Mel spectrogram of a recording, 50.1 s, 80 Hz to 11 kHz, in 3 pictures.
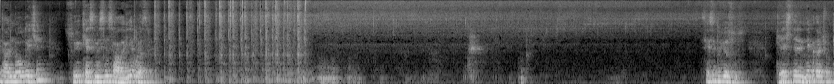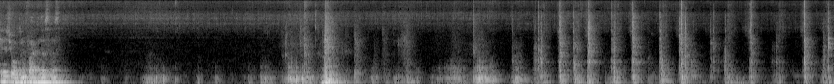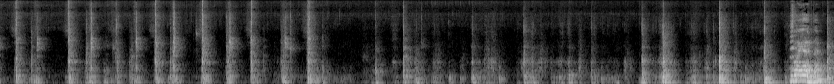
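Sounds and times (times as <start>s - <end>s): fill valve clicking and knocking: 2.5s - 6.3s, 26.0s - 40.0s, 40.8s - 50.0s.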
